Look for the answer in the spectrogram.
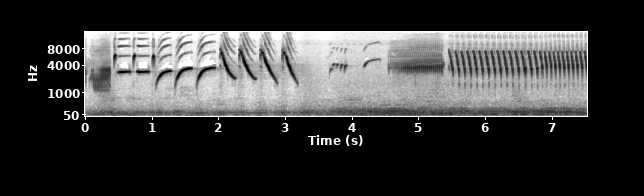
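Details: Canary song used to stimulate lazy canaries to sing: a series of clear whistled notes, some upswept and some falling, repeated about every third of a second, then a buzzy burst followed by a rapid, regular trill of quick descending notes; faint low hum underneath.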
